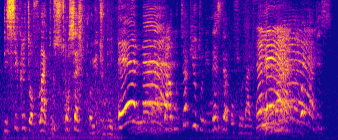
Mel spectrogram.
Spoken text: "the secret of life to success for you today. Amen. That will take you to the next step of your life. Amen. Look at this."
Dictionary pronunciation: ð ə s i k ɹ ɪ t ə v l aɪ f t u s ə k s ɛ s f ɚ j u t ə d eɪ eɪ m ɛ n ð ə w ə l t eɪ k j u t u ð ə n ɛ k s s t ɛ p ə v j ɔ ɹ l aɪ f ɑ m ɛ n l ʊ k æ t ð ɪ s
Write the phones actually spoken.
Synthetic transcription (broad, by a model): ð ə s i k ɹ ɪ t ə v l aɪ f t u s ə s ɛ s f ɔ j u t ə d eɪ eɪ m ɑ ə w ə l t eɪ k j u t u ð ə n ɛ k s s t ɛ p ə f j ɔ l aɪ f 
